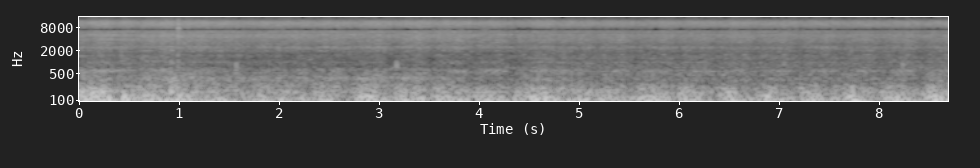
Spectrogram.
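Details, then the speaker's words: Audi engine, 171,000 km, warmed up at idle in winter: rough, shaking idle with uneven stumbling thumps; cylinder 2 drops out completely (earlier misfires also in cylinder 4), no fault codes, then stalls; suspected injector or short. "работает да у нас второй цилиндр вообще не А у нас и в четвёртом пропуске были но выпадает второй полностью её колбасит блин всё заглохла"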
